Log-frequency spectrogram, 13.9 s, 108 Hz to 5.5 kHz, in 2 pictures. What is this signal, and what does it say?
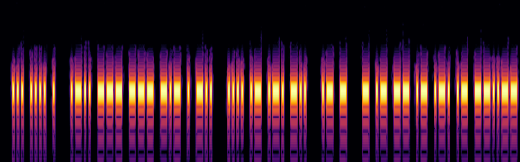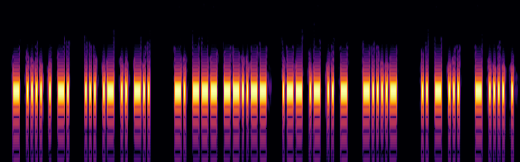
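Morse code, heard as a keyed tone, about 40 wpm, 600 Hz. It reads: SHE LOOKED HARD AT TAMARA, THEN SAID NO, WAIT - ITS THE
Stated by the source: Morse code at 40 wpm, practice text, CW med Gnister.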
